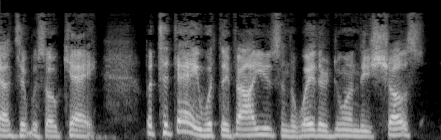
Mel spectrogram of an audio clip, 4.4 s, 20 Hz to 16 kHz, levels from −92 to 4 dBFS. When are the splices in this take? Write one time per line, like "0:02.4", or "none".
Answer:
0:02.3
